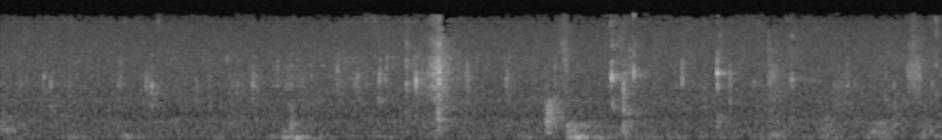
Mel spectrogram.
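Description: A person chewing and biting food, with scattered short clicks, the loudest about two, three and four seconds in.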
